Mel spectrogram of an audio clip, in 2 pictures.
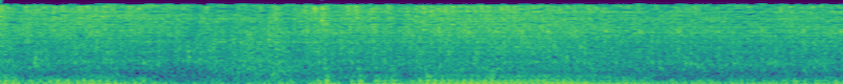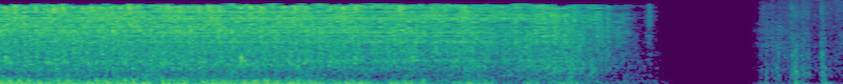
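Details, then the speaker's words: Fire-damaged car: engine settles into steady low rumble with slight unevenness, then shuts off; running properly. "what you just saw then was my car running midweek SEP just came out to my car like after I finished work"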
